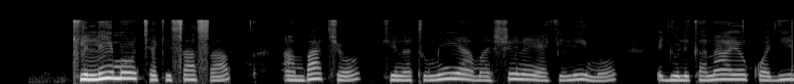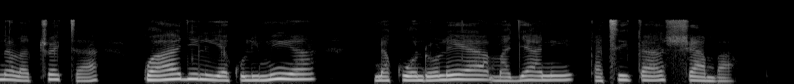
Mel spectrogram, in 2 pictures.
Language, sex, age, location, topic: Swahili, female, 18-24, Dar es Salaam, agriculture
